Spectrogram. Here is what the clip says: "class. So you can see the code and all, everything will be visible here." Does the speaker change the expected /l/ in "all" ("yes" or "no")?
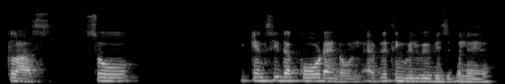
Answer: no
